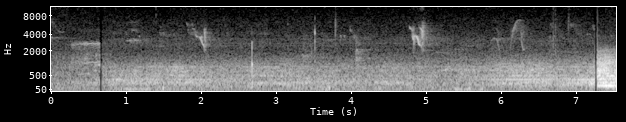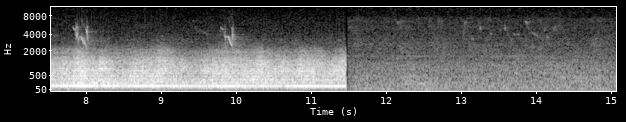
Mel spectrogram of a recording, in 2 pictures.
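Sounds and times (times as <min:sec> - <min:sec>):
small birds chirping: 0:05.9 - 0:08.4
low droning hum: 0:07.2 - 0:11.5.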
